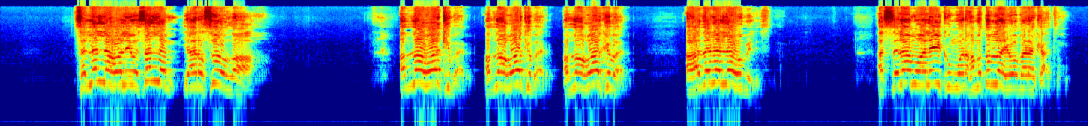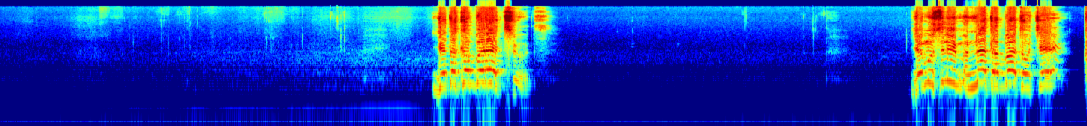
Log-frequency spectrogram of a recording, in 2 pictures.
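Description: A young man speaks with animation close to a microphone, in short bursts with pauses.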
